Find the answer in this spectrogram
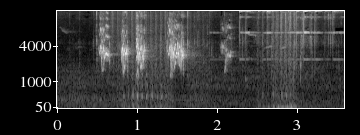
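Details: Budgies chirping in an aviary in the morning: four short bright chirps in quick succession, then softer scattered calls, with a faint fluttering of wings and a thin steady tone behind.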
